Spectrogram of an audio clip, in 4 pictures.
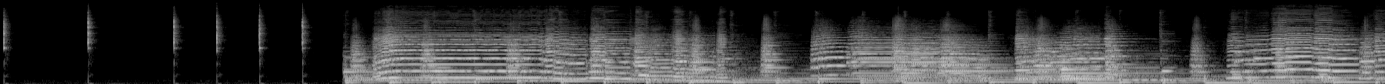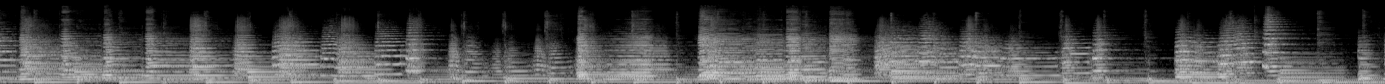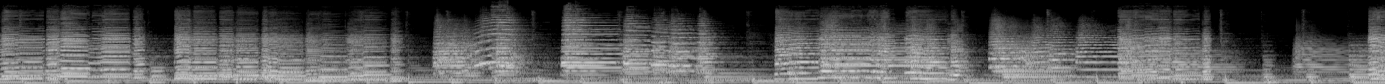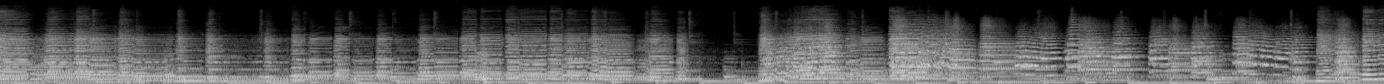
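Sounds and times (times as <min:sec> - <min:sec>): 
drum set: 0:01.0 - 0:55.3.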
